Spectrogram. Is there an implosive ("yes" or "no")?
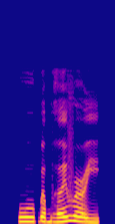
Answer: yes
